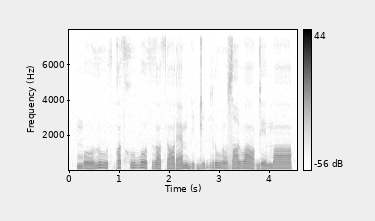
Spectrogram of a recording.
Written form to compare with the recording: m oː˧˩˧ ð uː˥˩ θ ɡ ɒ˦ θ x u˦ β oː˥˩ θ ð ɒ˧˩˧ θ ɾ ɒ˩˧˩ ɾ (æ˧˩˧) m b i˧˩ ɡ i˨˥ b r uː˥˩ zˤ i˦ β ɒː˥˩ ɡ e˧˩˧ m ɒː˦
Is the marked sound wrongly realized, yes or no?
yes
